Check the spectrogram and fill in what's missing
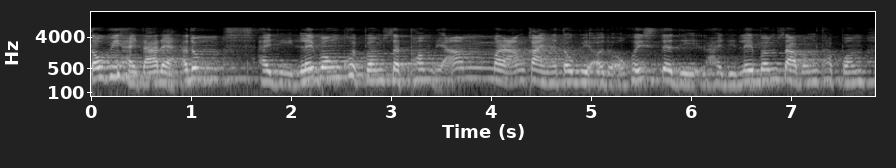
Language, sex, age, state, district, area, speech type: Manipuri, female, 18-30, Manipur, Kakching, rural, spontaneous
